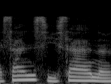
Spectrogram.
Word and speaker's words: 三系三: 嗱，呢位王礼格咧喺浙江温州出世啊，咁佢嘅专辑咧第一张就叫做《三系三》，系温州话嚟嘅，发音咧就系山是山啊，咁意思即系话好靓仔，好靓仔咁解。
